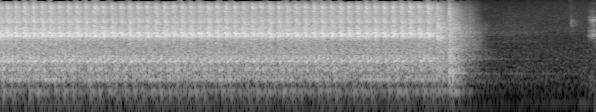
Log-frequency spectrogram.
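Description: A fuel-injected Piaggio Gilera Runner scooter engine runs with a loud, rapid, buzzing rattle for several seconds, then cuts out abruptly into near silence.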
